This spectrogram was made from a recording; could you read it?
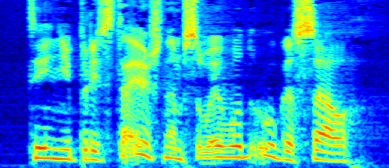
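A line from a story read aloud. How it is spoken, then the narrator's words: Question with forced smile. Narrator (Russian): выдавив улыбку, спросил Реми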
